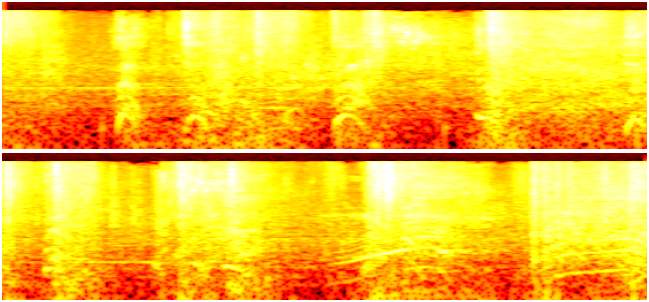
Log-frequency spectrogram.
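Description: A man grunts and shouts with effort.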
